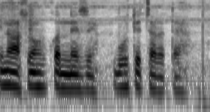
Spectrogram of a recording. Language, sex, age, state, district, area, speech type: Hindi, male, 18-30, Rajasthan, Jaipur, urban, spontaneous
